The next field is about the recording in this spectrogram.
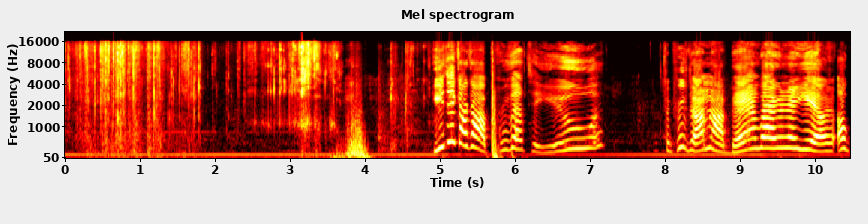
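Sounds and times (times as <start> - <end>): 
crunchy chewing of food: 0.0 - 5.0
low electrical hum: 0.0 - 10.4
speech: 4.9 - 7.3, 8.0 - 10.4.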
